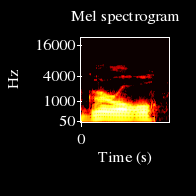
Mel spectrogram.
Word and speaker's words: girl: It's when the girl. base of your tongue pulls way back into your throat. So it's a different sound. It kind of rounds it off. If you do grr, ol, you'll feel your throat move. Girl, way down here. Girl. Yeah, Girl. see? Girl. The Girl. is up here, the L is down there, Yeah, and yeah.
